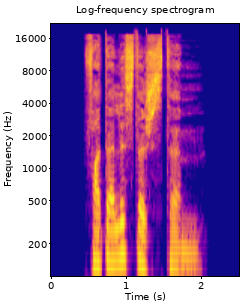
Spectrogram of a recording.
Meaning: strong dative masculine/neuter singular superlative degree of fatalistisch
- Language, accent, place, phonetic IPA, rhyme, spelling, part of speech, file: German, Germany, Berlin, [fataˈlɪstɪʃstəm], -ɪstɪʃstəm, fatalistischstem, adjective, De-fatalistischstem.ogg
